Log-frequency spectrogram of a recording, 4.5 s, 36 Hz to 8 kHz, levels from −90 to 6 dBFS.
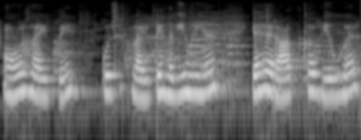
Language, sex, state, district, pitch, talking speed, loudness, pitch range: Hindi, female, Haryana, Rohtak, 220 Hz, 175 wpm, -17 LUFS, 200-240 Hz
